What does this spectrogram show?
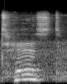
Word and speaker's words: test: And that word test, time, again, you want to make sure that you pronounce that T with a little bit more air, so be careful about that sound.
